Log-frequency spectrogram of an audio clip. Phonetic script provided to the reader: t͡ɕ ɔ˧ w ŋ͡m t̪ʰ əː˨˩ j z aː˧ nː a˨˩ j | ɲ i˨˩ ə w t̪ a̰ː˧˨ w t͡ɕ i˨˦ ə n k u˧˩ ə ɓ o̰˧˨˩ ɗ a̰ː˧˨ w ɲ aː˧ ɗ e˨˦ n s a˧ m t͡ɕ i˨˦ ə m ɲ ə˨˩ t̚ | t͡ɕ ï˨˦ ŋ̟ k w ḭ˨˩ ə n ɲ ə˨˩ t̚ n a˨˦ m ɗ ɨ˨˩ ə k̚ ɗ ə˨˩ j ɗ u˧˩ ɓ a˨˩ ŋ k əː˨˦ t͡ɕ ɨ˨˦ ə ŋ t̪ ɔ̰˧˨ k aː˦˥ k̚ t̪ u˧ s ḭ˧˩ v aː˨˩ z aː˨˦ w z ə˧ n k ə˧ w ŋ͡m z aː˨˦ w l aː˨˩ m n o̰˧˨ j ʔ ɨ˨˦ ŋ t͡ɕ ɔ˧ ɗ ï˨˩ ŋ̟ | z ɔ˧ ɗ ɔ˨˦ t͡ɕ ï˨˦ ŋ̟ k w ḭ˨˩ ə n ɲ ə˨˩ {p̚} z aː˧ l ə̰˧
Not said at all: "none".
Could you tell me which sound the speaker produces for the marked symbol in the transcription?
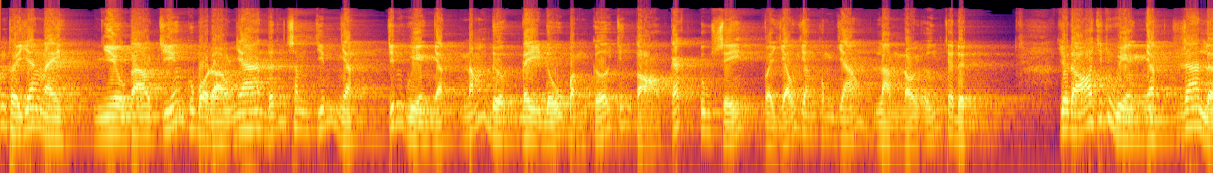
t̚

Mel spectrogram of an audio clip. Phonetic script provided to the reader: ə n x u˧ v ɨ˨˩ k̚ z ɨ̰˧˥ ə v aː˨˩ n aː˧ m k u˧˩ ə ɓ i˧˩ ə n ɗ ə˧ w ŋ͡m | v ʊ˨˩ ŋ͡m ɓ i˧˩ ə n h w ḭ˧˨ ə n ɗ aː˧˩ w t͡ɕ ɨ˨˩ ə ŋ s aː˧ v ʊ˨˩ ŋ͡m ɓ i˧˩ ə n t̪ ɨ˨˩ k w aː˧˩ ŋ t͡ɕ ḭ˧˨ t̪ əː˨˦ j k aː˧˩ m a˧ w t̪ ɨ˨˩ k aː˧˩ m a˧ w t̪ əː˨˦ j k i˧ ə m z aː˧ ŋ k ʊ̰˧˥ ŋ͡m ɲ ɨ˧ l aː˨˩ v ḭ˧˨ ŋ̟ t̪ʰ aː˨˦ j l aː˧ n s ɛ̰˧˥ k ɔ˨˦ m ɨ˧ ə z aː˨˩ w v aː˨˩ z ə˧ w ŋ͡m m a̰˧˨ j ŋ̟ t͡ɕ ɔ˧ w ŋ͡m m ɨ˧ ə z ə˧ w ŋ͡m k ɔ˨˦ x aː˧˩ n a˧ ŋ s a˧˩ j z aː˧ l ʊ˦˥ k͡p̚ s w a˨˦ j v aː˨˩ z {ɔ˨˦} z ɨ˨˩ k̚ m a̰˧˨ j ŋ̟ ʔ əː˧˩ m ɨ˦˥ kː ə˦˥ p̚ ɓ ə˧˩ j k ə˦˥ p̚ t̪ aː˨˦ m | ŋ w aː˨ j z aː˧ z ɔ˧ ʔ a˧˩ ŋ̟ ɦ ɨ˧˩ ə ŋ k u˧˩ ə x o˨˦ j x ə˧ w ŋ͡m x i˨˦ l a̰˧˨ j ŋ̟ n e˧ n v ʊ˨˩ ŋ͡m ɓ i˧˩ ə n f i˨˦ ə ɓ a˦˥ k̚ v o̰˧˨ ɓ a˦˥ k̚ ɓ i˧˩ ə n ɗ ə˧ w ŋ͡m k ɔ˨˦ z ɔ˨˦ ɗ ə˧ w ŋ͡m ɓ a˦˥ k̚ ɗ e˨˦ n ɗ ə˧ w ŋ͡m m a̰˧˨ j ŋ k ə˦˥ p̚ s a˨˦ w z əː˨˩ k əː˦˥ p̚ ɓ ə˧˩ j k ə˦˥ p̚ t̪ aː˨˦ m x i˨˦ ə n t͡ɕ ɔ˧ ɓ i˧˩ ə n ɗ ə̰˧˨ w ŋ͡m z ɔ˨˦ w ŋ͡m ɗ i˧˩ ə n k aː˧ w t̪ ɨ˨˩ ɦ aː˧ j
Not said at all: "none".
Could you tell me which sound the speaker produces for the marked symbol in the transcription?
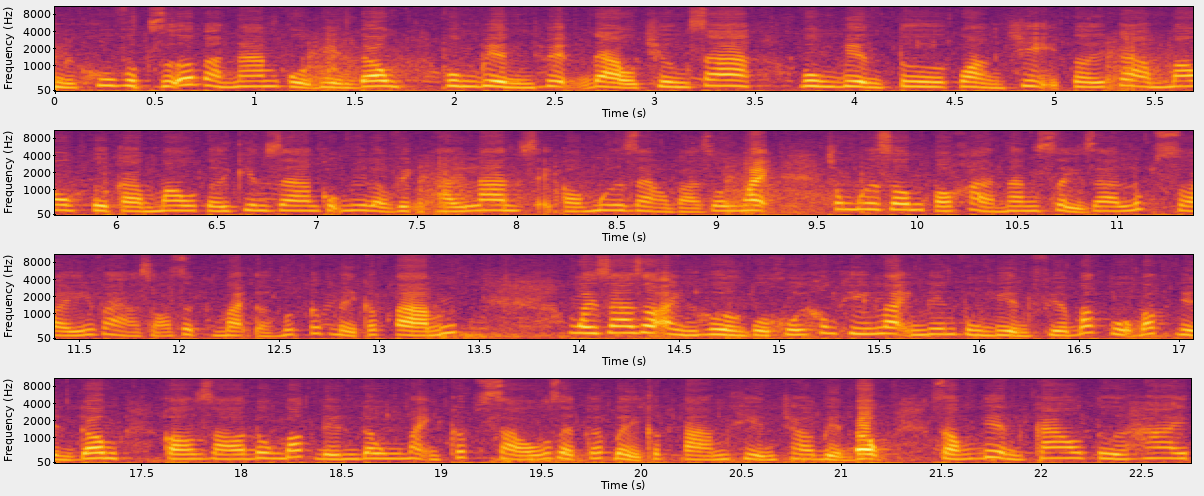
ɔ˨˦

